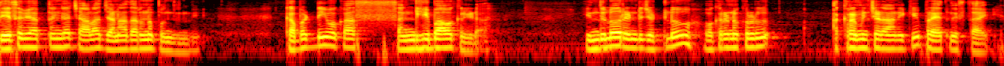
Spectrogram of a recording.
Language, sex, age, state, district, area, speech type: Telugu, male, 18-30, Andhra Pradesh, Konaseema, rural, spontaneous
